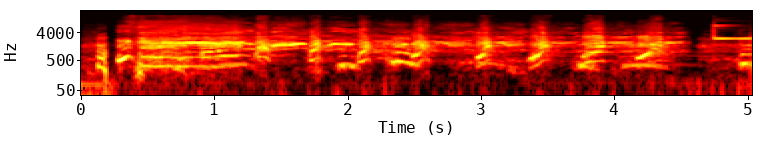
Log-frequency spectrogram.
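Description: People laughing loudly: a sudden loud outburst, then a run of rhythmic laughing. A steady high beep starts near the end.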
